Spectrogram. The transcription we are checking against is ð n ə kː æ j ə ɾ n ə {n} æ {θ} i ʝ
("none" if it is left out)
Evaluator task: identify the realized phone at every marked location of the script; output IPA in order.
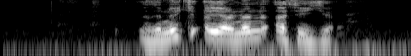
n, θ

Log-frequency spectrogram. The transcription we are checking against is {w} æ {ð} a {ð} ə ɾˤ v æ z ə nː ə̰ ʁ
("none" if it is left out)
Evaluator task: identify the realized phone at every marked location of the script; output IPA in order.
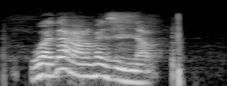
w, ð, ʁ

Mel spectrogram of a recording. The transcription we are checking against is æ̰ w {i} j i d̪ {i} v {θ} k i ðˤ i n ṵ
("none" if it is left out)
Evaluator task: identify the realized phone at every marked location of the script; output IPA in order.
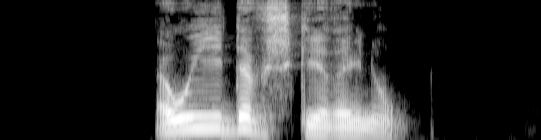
i, æ, ʃ

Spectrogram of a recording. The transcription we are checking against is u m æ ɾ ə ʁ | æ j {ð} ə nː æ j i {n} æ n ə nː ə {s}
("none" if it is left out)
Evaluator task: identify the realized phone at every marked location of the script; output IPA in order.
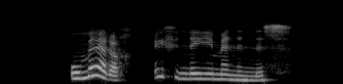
θ, m, s

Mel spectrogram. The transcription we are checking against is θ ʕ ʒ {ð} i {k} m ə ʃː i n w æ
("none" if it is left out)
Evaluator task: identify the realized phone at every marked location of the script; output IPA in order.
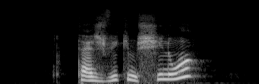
v, k

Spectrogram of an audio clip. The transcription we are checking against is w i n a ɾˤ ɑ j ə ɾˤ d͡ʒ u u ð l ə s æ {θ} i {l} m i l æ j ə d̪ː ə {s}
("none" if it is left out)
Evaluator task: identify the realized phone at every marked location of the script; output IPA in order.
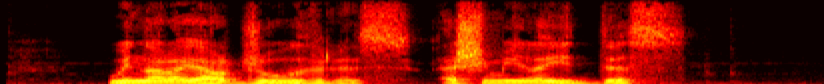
ʃ, none, s

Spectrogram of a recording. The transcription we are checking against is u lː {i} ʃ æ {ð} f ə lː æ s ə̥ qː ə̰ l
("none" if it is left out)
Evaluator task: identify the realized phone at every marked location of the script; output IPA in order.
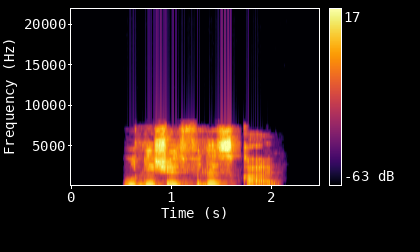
æ, ð

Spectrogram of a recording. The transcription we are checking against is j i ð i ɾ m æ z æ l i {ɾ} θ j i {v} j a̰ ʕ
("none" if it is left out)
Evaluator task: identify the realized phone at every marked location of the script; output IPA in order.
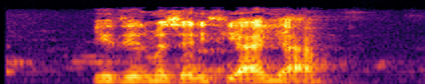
none, ʕ

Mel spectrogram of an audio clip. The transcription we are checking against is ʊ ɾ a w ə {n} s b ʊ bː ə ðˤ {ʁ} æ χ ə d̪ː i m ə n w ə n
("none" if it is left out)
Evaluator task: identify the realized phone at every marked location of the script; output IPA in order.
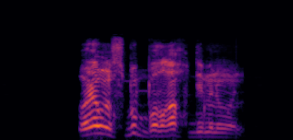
n, ʁ

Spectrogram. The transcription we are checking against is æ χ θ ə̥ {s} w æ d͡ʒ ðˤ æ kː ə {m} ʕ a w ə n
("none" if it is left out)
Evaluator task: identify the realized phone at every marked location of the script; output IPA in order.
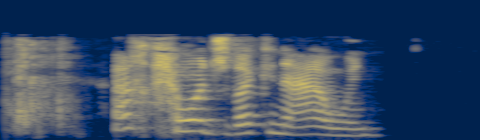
ħ, n

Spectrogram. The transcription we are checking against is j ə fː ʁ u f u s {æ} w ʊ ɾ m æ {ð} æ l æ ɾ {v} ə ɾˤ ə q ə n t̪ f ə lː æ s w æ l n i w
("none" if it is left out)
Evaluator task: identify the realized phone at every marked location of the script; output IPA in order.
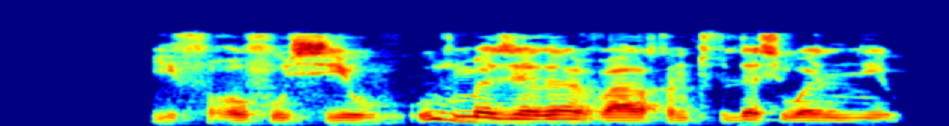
i, z, v

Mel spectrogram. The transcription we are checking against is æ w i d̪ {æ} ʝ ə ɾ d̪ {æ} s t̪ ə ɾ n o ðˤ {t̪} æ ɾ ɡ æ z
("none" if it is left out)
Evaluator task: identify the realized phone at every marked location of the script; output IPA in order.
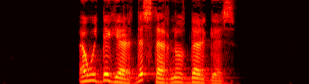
æ, æ, d̪

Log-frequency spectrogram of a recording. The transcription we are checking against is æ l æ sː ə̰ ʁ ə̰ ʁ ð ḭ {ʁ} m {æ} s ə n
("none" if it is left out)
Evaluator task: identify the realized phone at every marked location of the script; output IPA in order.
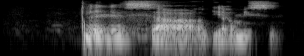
ʁ, i

